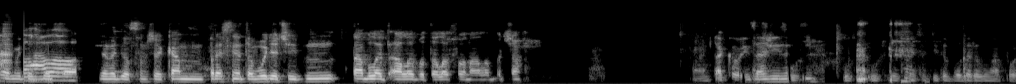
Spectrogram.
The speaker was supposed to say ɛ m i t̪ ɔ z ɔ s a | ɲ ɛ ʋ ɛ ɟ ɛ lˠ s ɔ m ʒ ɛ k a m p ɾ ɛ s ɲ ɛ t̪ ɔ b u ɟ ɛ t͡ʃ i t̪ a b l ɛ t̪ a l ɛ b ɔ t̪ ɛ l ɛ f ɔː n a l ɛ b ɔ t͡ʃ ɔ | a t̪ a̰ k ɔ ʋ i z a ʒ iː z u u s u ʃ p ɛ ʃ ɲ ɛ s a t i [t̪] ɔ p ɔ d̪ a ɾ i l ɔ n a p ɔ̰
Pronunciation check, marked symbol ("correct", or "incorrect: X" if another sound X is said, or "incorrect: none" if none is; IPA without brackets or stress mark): correct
